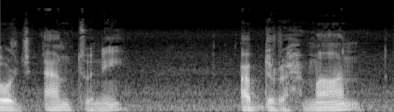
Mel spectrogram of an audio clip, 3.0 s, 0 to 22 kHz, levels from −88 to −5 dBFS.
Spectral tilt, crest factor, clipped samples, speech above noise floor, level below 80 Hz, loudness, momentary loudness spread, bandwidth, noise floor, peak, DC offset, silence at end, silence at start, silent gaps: -7.5 dB/octave; 20 dB; under 0.1%; 19 dB; -38 dBFS; -21 LUFS; 22 LU; 8.4 kHz; -39 dBFS; -2 dBFS; under 0.1%; 0 s; 0 s; none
